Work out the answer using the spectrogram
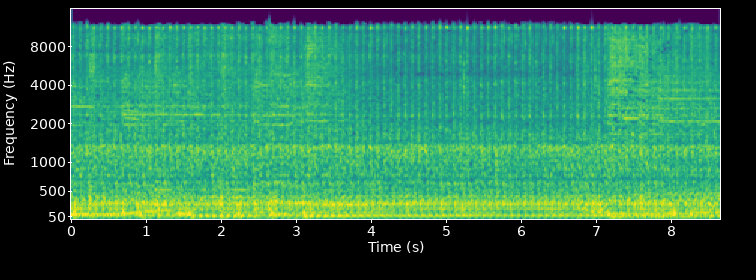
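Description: Bernina Q20 sit-down longarm quilting machine stitching at speed during free-motion quilting: a rapid, steady chatter of the needle going up and down.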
